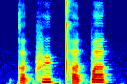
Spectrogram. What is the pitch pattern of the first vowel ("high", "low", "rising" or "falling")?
low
